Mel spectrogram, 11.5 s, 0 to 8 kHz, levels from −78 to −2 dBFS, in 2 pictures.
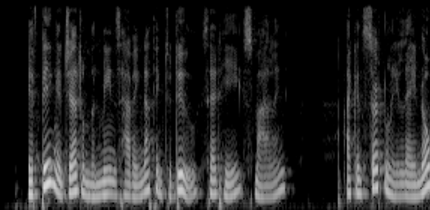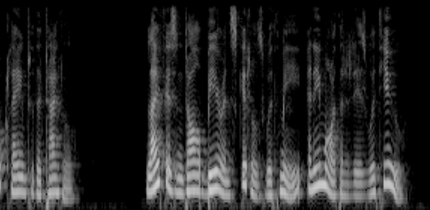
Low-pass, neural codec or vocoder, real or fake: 7.2 kHz; none; real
